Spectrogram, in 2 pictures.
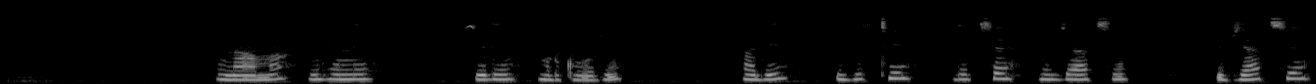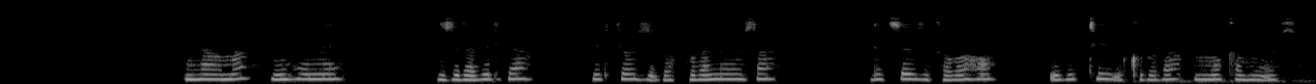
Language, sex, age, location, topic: Kinyarwanda, female, 18-24, Nyagatare, agriculture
